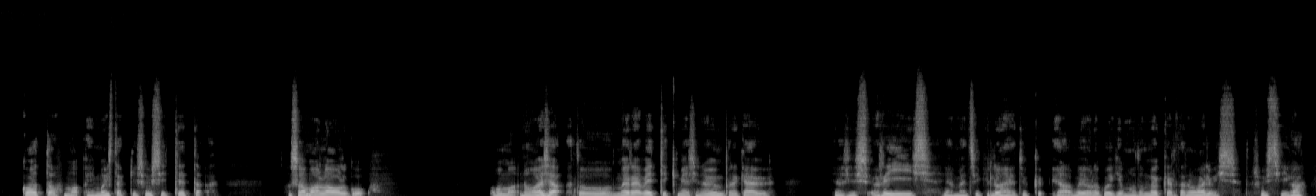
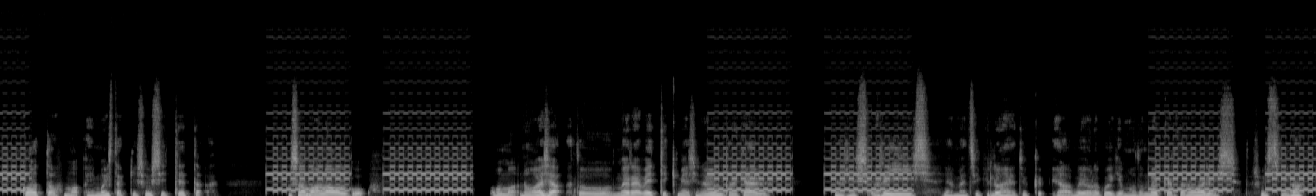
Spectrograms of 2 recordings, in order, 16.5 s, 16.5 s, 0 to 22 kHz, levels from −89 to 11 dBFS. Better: first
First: none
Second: background sound (Telephone); 8 dB below the speech

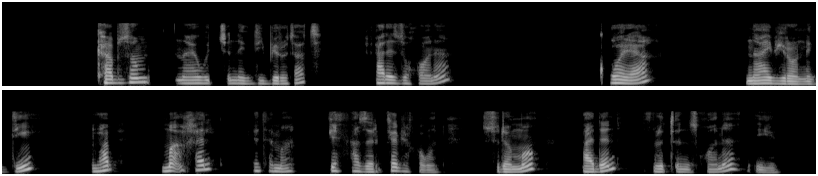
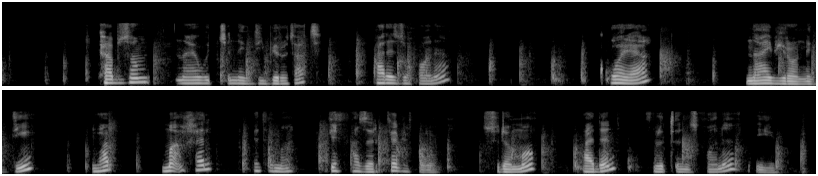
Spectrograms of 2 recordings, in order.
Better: first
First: none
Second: noise reduction (neural mask model RNNoise)

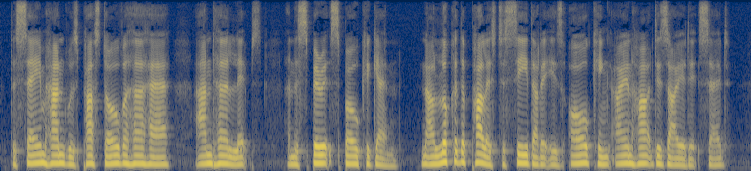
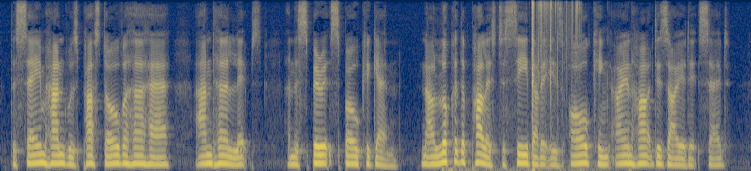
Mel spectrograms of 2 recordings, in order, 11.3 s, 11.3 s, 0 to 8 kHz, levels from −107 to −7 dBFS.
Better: first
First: none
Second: background sound (Coin (dropping)); 11 dB below the speech

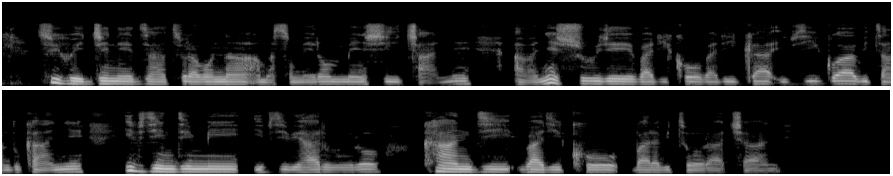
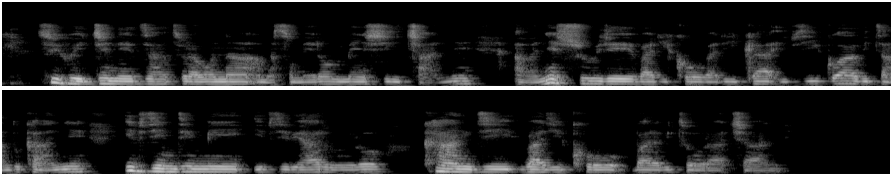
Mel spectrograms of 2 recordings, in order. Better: first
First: none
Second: room echo; dies away in 0.3 s

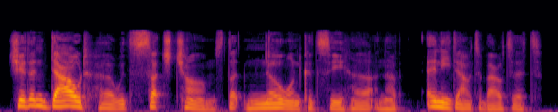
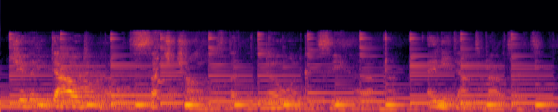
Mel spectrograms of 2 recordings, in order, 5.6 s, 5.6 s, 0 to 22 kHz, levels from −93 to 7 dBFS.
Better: first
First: none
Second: background sound (Acoustic guitar); 2 dB above the speech // room echo; dies away in 2.3 s

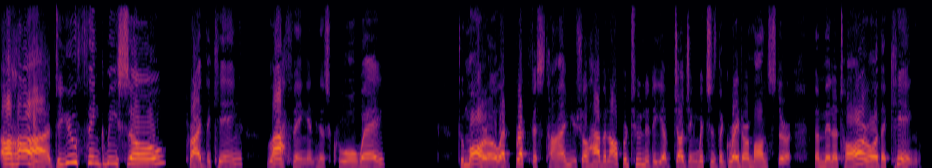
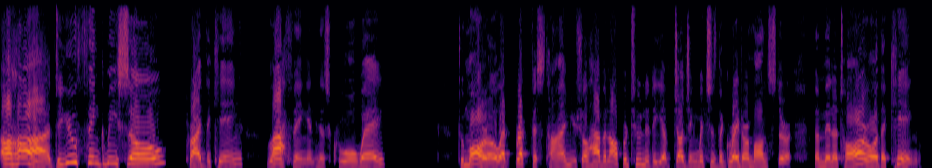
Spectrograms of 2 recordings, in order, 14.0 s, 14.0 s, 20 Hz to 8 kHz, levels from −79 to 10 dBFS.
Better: first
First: none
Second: noise reduction (neural mask model Resemble Enhance denoiser)

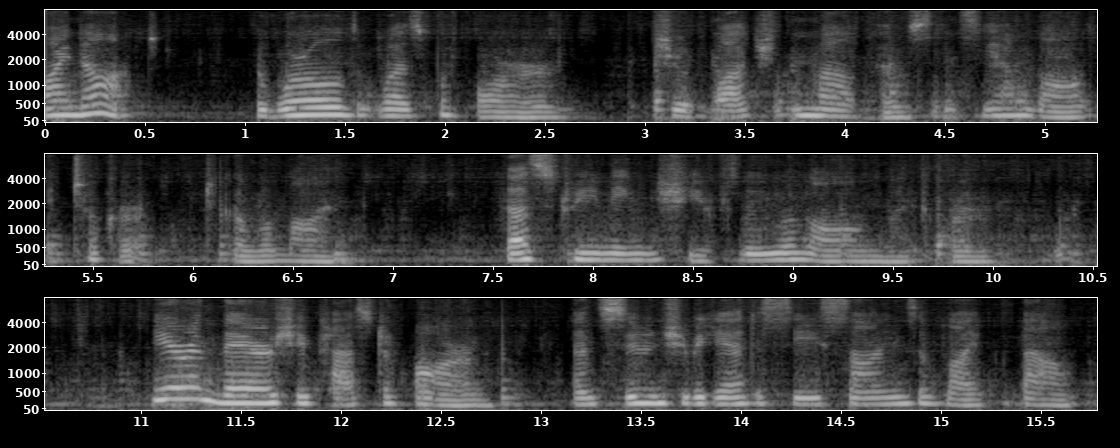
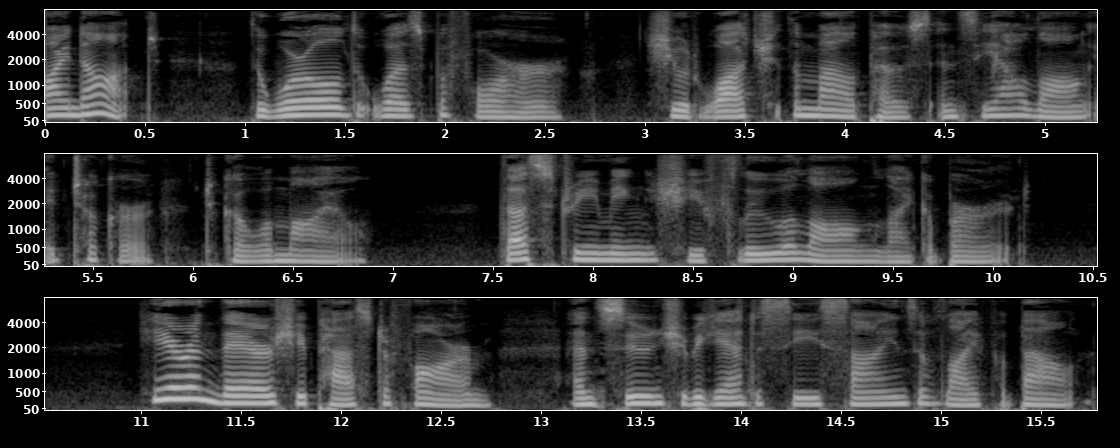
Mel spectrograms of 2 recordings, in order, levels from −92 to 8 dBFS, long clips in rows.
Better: second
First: noise reduction (neural separator model SepFormer DNS4)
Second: none

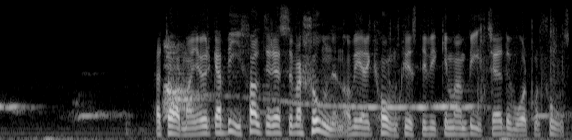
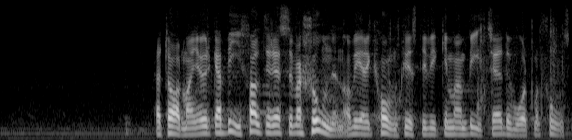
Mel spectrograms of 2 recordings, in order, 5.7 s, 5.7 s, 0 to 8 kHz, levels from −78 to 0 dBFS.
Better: second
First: background sound (Dog); 8 dB below the speech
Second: none

